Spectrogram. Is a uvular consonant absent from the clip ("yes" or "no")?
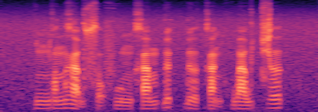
yes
